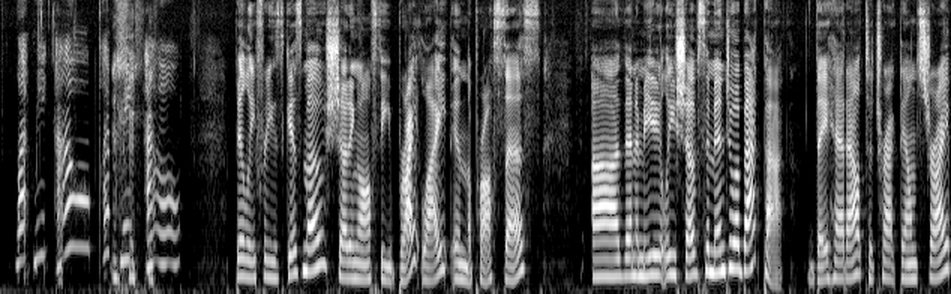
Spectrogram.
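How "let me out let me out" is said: very high, soft, small and sweet squeaky voice. Recapping a movie, Gizmo calls out from inside the laundry room, cute Gizmo voice. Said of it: "in the cutest fucking gizmo voice ever".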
